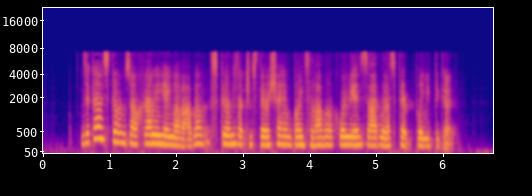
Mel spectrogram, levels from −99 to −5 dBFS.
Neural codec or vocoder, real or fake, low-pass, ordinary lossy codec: codec, 16 kHz, 0.5 kbps, FreqCodec, smaller model; fake; 7.2 kHz; MP3, 48 kbps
